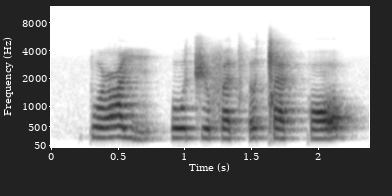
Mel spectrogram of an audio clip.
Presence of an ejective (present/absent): present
